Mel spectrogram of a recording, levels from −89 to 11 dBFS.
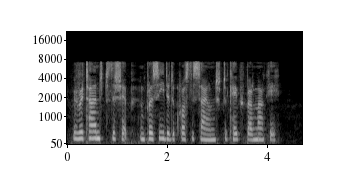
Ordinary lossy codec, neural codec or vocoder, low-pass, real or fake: MP3, 64 kbps; codec, 16 kHz, 8 kbps, FreqCodec, larger model; 7.2 kHz; fake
